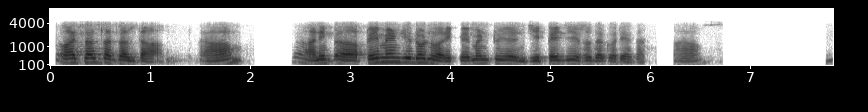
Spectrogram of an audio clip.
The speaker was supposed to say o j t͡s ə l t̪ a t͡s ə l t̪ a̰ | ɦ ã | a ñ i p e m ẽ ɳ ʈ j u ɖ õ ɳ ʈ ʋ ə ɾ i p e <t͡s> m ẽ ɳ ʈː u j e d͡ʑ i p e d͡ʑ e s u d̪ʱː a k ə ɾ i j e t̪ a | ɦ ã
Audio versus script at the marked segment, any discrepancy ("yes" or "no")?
yes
